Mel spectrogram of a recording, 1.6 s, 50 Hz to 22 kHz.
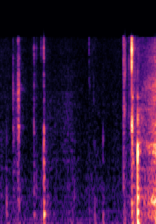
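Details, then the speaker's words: Harley-Davidson Shovelhead rocker arm rocked by hand in a quiet room gives light, uneven metallic clicks from excess rocker shaft end play; it will click much louder when running; target clearance 8 to 10 thousandths. "So there's your end play. Now this little click you can hear right now is nothing compared to the click it's going to make while it's running."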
